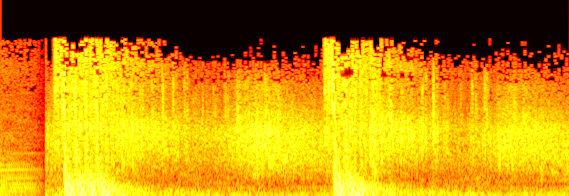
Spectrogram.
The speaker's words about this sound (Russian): Постріл!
